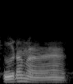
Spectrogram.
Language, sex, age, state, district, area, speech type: Telugu, male, 18-30, Andhra Pradesh, Kadapa, rural, conversation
